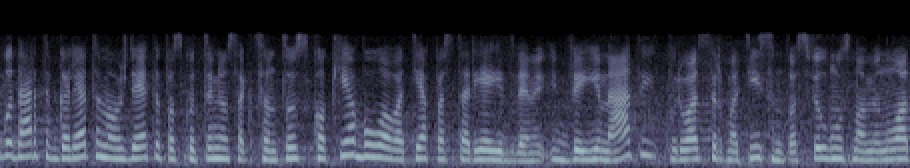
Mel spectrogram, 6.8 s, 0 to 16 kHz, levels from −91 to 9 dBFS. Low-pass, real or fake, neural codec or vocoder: 7.2 kHz; real; none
